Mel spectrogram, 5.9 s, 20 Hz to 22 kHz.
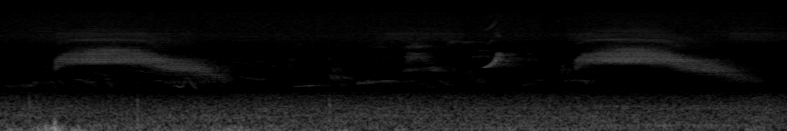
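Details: European greenfinch in a garden in Weener, East Frisia, north-western Germany, recorded June 2022: two drawn-out wheezy buzzy notes that arch up then fall, about four seconds apart, over a steady low background hum.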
